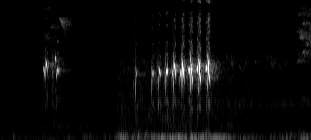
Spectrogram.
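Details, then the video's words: Sooty-headed bulbul singing vigorously, used as a lure to make other bulbuls answer: a brief doubled note, then a fast run of about ten loud chattering notes that builds in strength over roughly one second. "Trucuk mana yang gak nyaut dengar suara pancingan trucukan gacor ini"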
